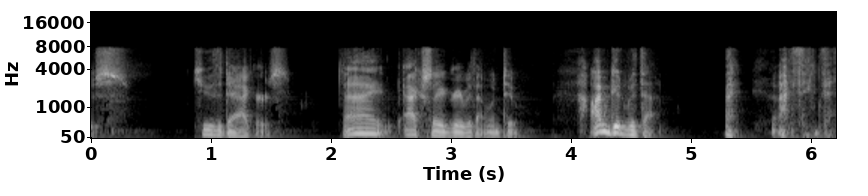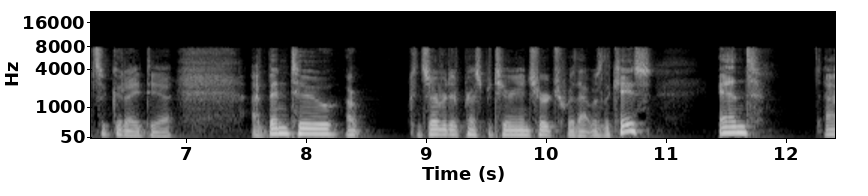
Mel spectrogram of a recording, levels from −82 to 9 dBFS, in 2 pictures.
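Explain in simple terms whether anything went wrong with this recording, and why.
Nothing went wrong here; no faults can be heard.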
